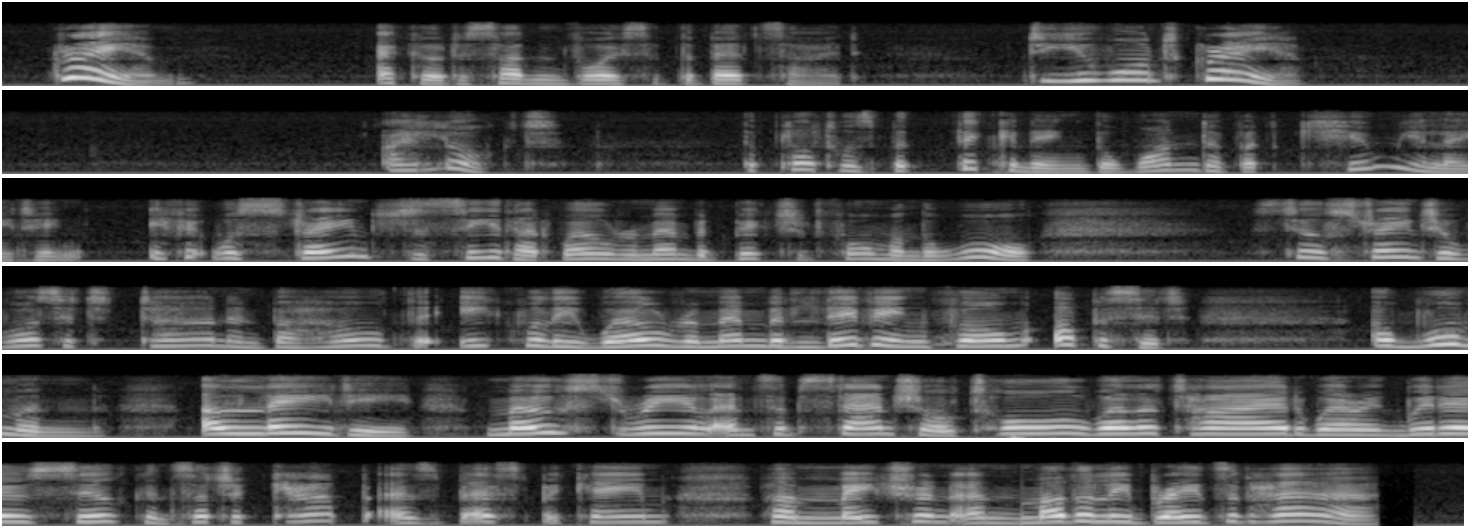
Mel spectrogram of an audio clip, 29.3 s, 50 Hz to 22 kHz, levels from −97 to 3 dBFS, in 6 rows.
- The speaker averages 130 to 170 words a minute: Yes, average, 160 wpm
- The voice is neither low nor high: No, very high, 260 Hz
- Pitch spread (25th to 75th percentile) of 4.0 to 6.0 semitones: Yes, average, 4.8 semitones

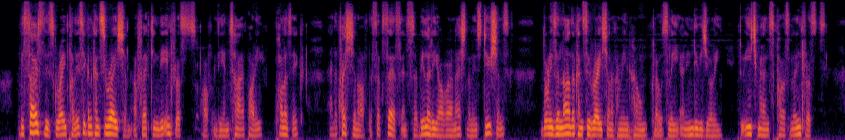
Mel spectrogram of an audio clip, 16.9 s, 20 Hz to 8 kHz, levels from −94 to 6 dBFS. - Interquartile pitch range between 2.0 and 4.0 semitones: Yes, average, 3.3 semitones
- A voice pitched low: Yes, low, 130 Hz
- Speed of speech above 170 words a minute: No, average, 140 wpm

